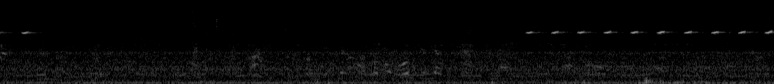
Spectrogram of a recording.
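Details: Zitting cisticola on an electric wire, singing for the first time this season: one lone high 'zit', a few seconds of quiet low background, then a regular series of sharp repeated 'zit' notes, about four a second.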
